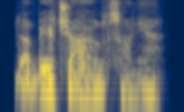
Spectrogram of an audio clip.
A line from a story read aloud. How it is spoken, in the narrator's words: he said softly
